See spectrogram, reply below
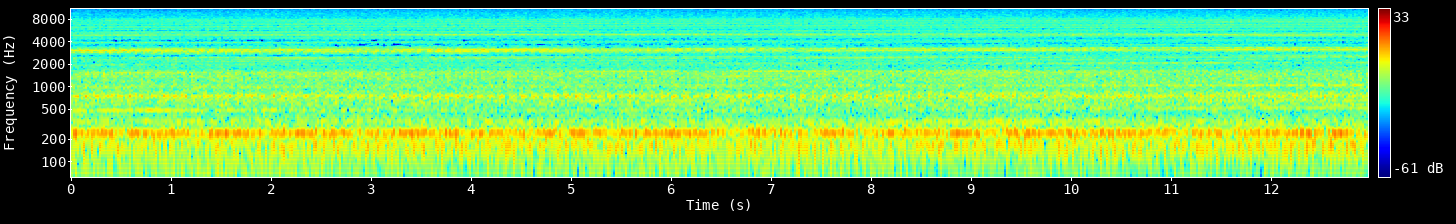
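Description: Steady loud roar with a high whine through the whole spin, rough and gritty rather than smooth: worn motor bearings.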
